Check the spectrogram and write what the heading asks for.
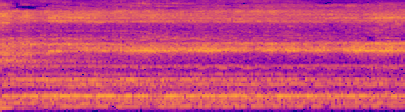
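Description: Church choir singing, holding long steady chords.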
